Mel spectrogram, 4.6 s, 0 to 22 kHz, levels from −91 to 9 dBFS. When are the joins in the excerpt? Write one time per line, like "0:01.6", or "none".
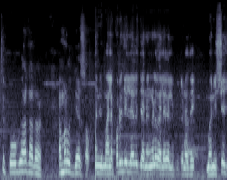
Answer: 0:01.9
